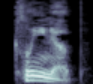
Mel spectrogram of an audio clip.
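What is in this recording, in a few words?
"clean-up", American English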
